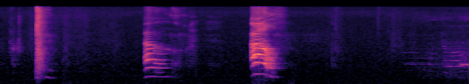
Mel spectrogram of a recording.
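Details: Three quick, high, squeaky, sharp explosive bursts spaced over several seconds; a series of small sneezes.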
